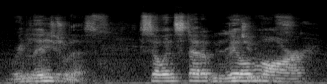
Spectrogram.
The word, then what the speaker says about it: Religulous: how to pronounce that it's religous it's very simple religous Religulous so instead of Bill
